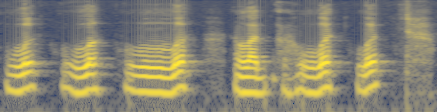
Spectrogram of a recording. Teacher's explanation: We touch upper teeth and give air to the mouth, but it will go on the sides of the tongue, and we will have L, L, L, L, L.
